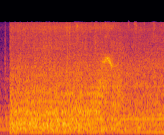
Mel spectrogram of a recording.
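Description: Steady road and wind noise inside a moving car with a window cracked open, over a low steady drone.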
